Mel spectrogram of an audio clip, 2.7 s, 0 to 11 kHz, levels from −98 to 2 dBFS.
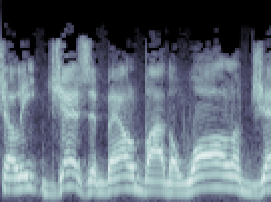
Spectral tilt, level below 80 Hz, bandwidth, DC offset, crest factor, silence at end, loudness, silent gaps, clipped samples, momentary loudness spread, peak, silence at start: -5.5 dB/octave; -58 dBFS; 6.6 kHz; under 0.1%; 12 dB; 0 s; -14 LUFS; none; under 0.1%; 3 LU; -2 dBFS; 0 s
